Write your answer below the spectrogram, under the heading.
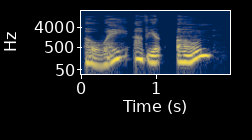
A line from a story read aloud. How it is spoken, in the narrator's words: whispered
